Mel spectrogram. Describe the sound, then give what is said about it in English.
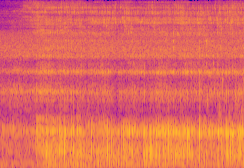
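A long, noisy slurp of coffee from a mug, airy and wet with bubbling fluctuations, starting abruptly and continuing steadily for about three seconds with no talking. “Let me take another sip.”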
